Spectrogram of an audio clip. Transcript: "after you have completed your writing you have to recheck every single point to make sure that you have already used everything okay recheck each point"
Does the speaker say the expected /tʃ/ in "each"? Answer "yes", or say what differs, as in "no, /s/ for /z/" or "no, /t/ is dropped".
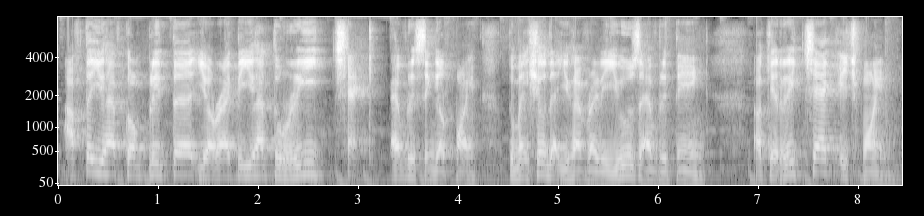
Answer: yes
